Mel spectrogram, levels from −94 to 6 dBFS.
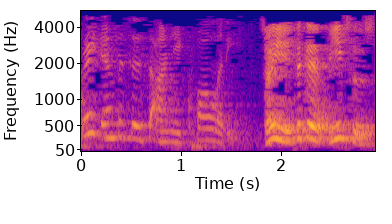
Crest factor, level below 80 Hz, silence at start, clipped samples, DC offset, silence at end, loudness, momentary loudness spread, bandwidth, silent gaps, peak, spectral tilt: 18 dB; -62 dBFS; 0 s; under 0.1%; under 0.1%; 0 s; -20 LUFS; 16 LU; 5.2 kHz; none; -2 dBFS; -6.5 dB/octave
